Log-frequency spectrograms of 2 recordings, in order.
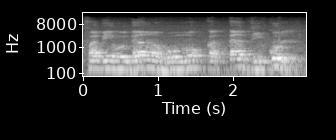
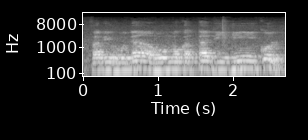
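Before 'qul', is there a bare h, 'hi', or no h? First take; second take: no h; hi. First: No h sound comes before qul. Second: The h carries an i vowel before qul. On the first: "hak saktahnya dibuang kalau wasal" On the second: "jangan di kasroh ya"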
